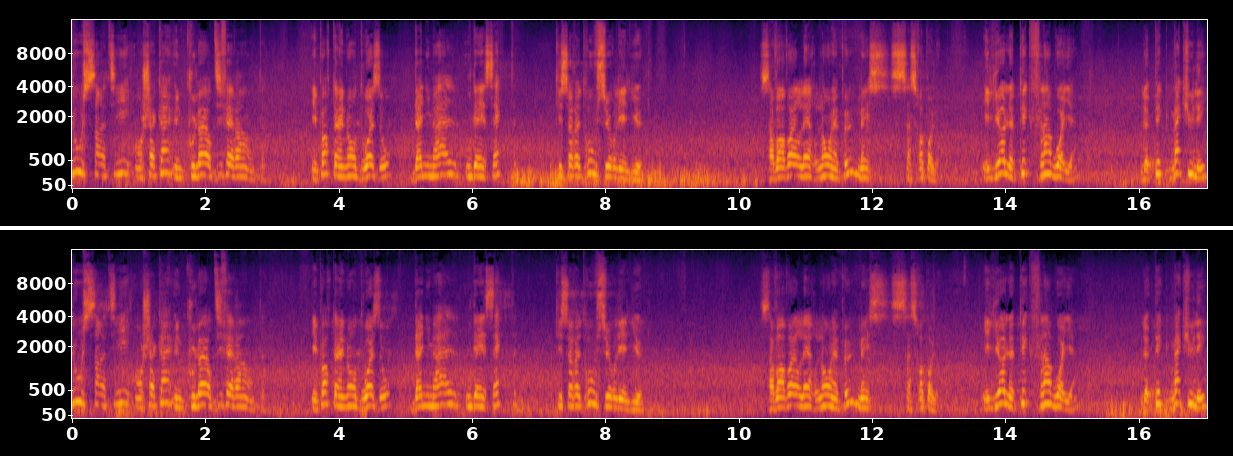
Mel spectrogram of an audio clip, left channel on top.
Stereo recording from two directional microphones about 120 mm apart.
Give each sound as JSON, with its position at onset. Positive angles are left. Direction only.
{"t": 0.1, "sound": "a man's voice", "side_deg": 45}
{"t": 10.3, "sound": "a man's voice", "side_deg": 45}
{"t": 16.1, "sound": "a man's voice", "side_deg": 45}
